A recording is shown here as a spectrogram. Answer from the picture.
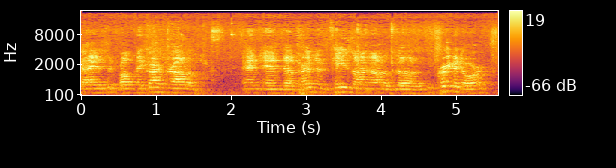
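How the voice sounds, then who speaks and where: There is noticeable background noise behind this man's voice. He talks at a moderate pace in a high pitch, with an American accent. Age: 80s+. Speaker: war veteran. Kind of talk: reunion speech.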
